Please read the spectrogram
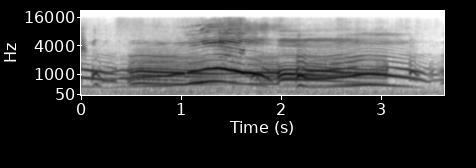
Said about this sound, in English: Some early sailors feared this ungodly wailing meant they had been tricked ashore at the gates of hell itself, when in truth, they stood shuddering among courting pairs of seabirds called wedge tailed shearwaters.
